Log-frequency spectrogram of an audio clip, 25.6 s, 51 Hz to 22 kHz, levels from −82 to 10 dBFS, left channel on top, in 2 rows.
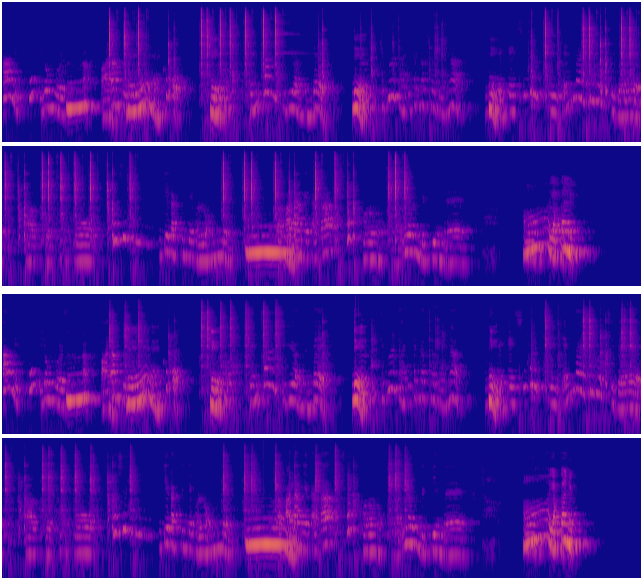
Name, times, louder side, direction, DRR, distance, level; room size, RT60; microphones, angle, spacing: voice 1, 0.0-1.3 1.6-1.7 2.0-3.1 3.4-3.5 4.3-4.6 4.9-6.5 7.1-7.3 7.6-9.1 9.6-17.4 18.1-22.2 23.2-24.2, right 1 dB, 35° right, -4 dB, 1.2 m, -50 dB
voice 2, 1.3-1.7 2.5-3.2 4.1-4.4 7.0-7.3 9.7-9.9 17.6-18.6 22.4-22.6 23.2-24.2, right 2 dB, 60° right, 4 dB, 0.9 m, -37 dB
sound 1, 2.1-3.0 3.3-3.5 3.9-5.9 6.3-6.6 7.2-8.9 10.5-11.3 11.6-15.5 17.2-18.7 19.0-20.0 20.5-20.9, left 6 dB, 45° left, 0.7 m, -45 dB
10.5 x 7.9 x 2.5 m, 0.76 s
head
